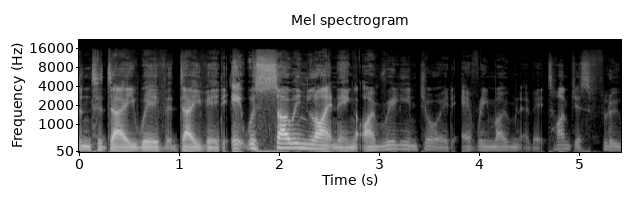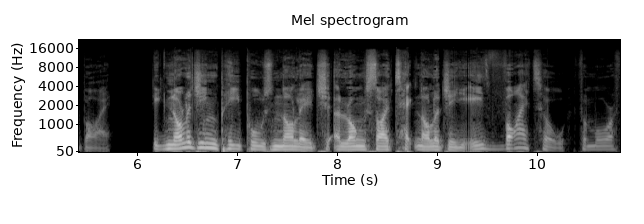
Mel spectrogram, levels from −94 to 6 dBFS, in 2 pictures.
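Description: From 2.74 to 3.39 s, zipper noise rides on the speech. The level drops about 15 dB in coarse 3 dB steps, around seven a second. Each unsmoothed step clicks. From 9.27 to 10.59 s it returns, falling about 20 dB at roughly five steps a second.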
